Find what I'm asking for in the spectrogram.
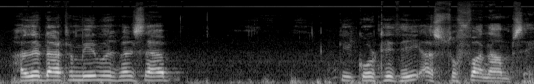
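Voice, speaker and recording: Through noticeable background noise, a man with a high pitch and fairly even intonation speaks with long, frequent pauses. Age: 70s. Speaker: interviewee, religious elder. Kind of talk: interview reminiscence.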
